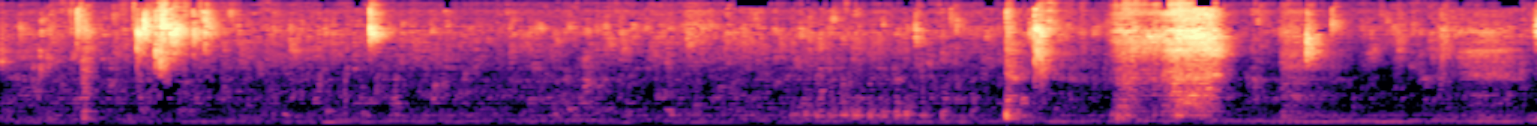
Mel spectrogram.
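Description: Water poured and splashed from a tap while performing wudhu ablution, with intermittent bursts of splashing and trickling separated by quieter running water, heard close up and alone.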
